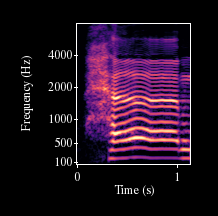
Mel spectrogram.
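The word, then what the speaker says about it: حم: Jadi bagaimana membacanya? Hamim, gitu kan?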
